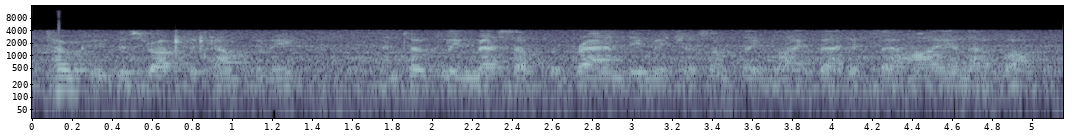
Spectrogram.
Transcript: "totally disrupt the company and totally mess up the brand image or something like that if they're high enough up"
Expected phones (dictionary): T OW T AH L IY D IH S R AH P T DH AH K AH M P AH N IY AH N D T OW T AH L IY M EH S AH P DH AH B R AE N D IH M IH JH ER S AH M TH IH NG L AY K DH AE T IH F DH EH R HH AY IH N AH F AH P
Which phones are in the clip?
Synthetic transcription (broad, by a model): T OW T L IY D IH S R AH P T DH AH K AH M P AH N IY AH N T OW T L IY M EH S AH P DH AH B R AE N D IH M IH JH ER S AH M TH IH NG L AY K DH AE T IH F DH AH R HH AY IH N AH F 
